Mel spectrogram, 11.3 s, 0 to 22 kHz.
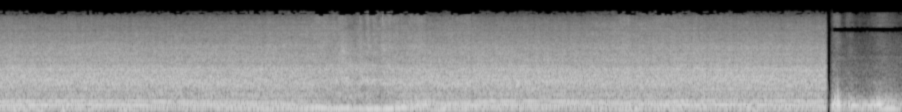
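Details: Freshly built Mopar big block V8 in a 1967 Dodge Coronet 500 convertible, after fixing valves not closing fully: steady even rumble that dips and recovers smoothly through a blip, no ticks or exhaust puffing; running clean.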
